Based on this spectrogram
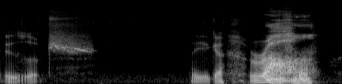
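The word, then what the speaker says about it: Rauh: Raw! Raw! There's just a really unnecessary H in there.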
